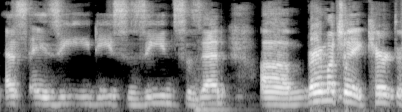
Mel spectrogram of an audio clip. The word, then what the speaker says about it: Sazed: And it's also very much a character study about Vin and Ellen, and I don't know how to pronounce his name, Sazed, S-A-Z-E-D, Sazed.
